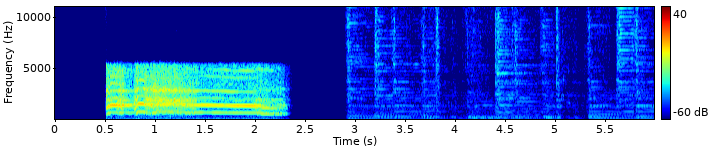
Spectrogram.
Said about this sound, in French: C'est le coq qui chante. Oui, le coq.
